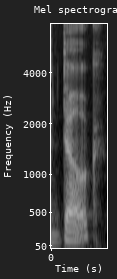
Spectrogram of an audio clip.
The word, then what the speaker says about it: Doke: myself my name uh this this is the pronunciation my friends are till this day they are calling me doke wow and uh yeah but it didn't really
